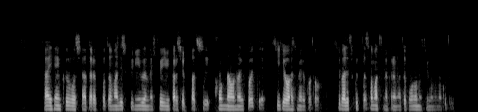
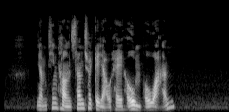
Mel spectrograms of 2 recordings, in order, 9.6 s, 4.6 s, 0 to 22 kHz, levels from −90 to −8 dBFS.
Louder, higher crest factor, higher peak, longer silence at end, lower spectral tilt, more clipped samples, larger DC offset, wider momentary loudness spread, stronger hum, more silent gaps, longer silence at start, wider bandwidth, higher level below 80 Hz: second, -40 LUFS vs -30 LUFS; about the same, 24 dB vs 22 dB; second, -16 dBFS vs -10 dBFS; second, 0.75 s vs 1.1 s; about the same, -5.5 dB/octave vs -5 dB/octave; neither; neither; first, 16 LU vs 12 LU; neither; neither; first, 0.9 s vs 0.75 s; second, 6.6 kHz vs 12 kHz; about the same, -78 dBFS vs -80 dBFS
